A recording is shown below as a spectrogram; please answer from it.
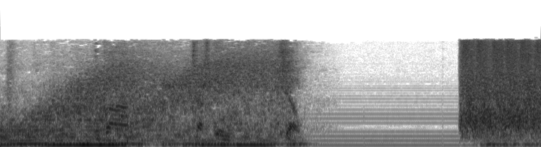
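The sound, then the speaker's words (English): Sustained rattling gunfire, a loud dense burst that runs about four seconds, breaks off into a low steady hum, then resumes just as loud at the end. “Nice shooting.”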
